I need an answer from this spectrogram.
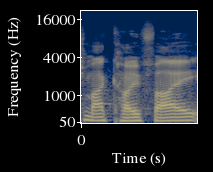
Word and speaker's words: Ko-fi: there, if you do !Ko-Fi in the chat, that is a link. If you haven't heard of Ko-Fi, it's like, oh, Ko-Fi. It's like spelled like lo-fi, but it's a K instead of an L.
